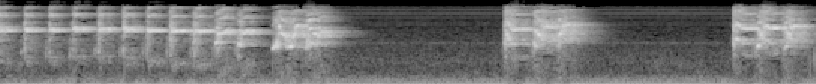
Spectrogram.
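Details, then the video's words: Fighter lovebird calling companions: a quick series of sharp, high chattering notes flowing into a shrill squawk, followed by two more harsh bursts after short silences. "suara burung lovebird fighter gacor ngekek panjang memanggik teman"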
